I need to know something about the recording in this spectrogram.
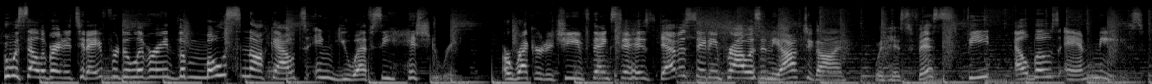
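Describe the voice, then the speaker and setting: A woman's voice: high voice, bright, forceful tone. A woman presenting a scripted sports news update. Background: faint music bed.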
